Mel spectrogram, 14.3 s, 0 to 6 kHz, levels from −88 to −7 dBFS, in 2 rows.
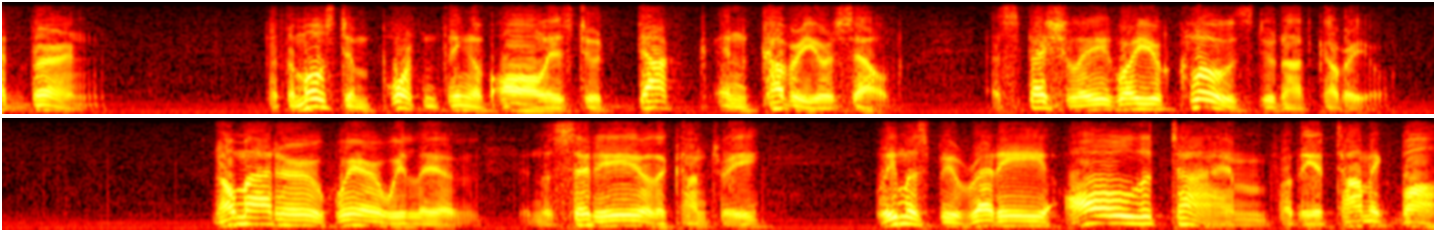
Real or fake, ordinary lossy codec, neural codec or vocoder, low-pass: real; Opus, 64 kbps; none; 5.4 kHz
